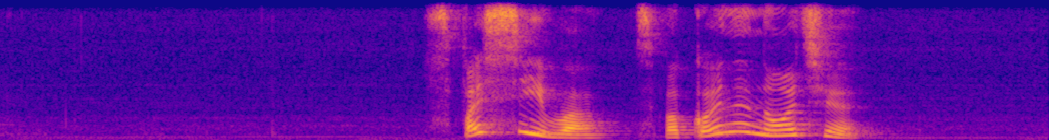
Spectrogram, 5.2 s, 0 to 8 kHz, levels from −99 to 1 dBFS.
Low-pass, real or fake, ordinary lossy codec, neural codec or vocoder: none; real; none; none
